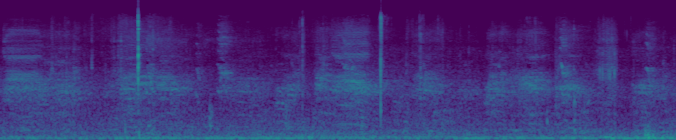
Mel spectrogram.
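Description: Birds calling on and off over a low steady rumble, with two sharp clicks, about two and five seconds in.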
